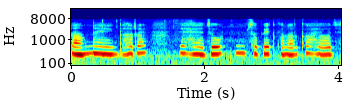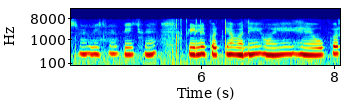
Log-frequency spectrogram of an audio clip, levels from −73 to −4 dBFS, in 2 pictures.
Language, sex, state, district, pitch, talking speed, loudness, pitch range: Hindi, female, Chhattisgarh, Sukma, 245 Hz, 155 wpm, -16 LUFS, 240-255 Hz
